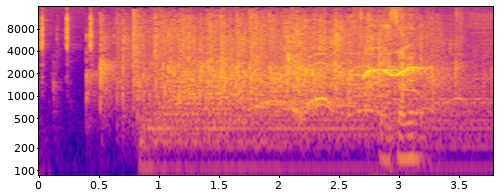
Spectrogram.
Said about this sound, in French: Bravo Applaudissements. Bien joué.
